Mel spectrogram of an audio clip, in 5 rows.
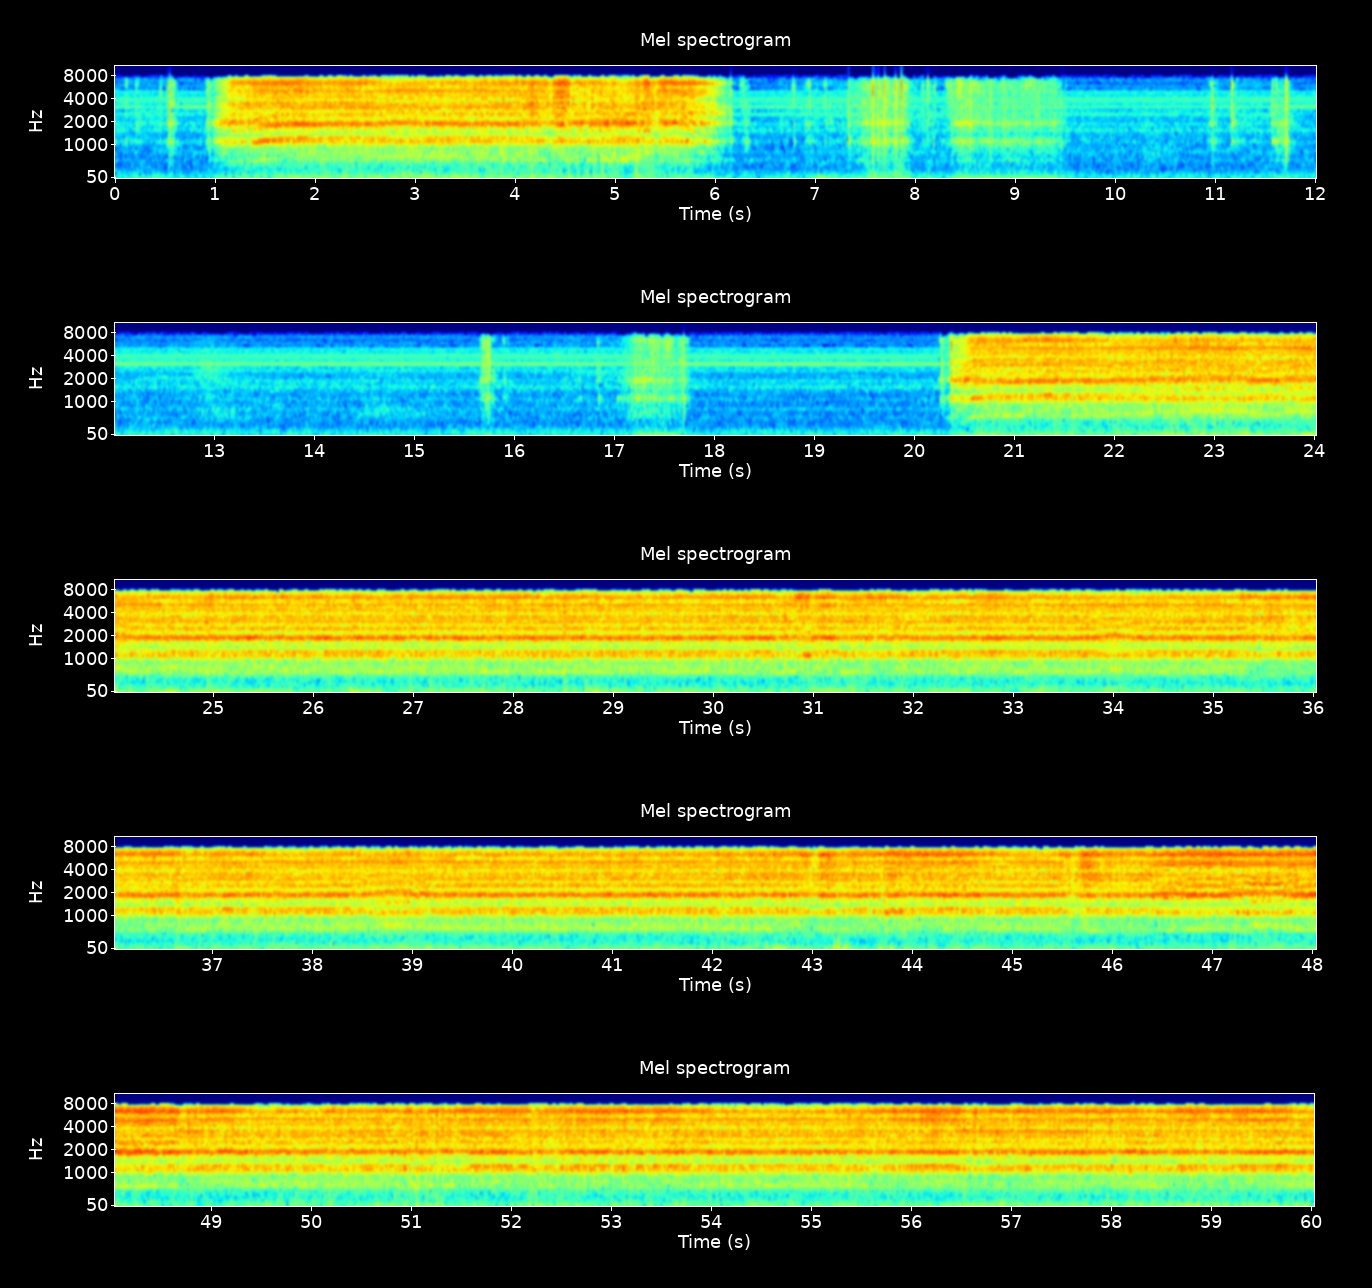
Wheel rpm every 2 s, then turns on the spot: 60, 160, 150, 10, 10, 0, 0, 0, 10, 0, 120, 160, 160, 160, 160, 160, 160, 160, 160, 160, 160, 160, 160, 160, 160, 160, 160, 160, 160, 160.
6-10 16-18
